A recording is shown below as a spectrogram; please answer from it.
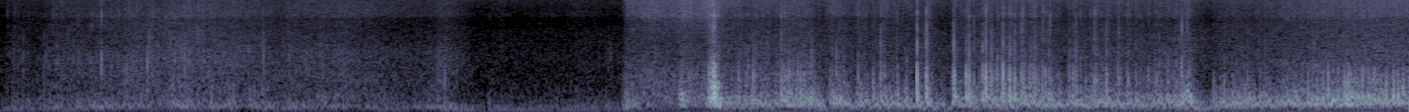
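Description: A grey faux fur stuffed cushion is scratched with medium-length nails and tapped with fingertips. Soft, low scratching and rustling gives way after a short quiet gap to louder, denser scratching with brief tap-like accents.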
